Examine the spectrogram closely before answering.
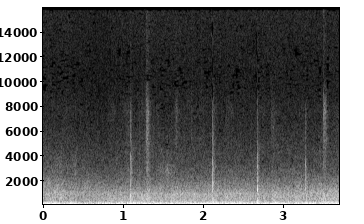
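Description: A football is tapped by a foot a few times.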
